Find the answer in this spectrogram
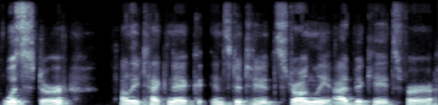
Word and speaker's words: Worcester: My institution, WPI, which we pronounce Worcester, Polytechnic Institute, strongly advocates for higher education professionals,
